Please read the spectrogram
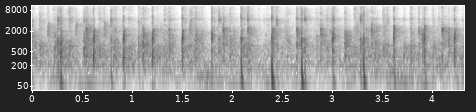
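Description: Small club audience applauding: many separate hand claps, irregular and fairly sparse rather than a dense roar.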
